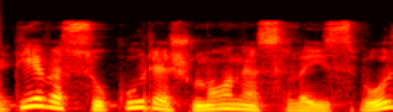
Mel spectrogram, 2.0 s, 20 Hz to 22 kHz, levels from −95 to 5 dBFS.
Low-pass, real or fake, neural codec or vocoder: 9.9 kHz; real; none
